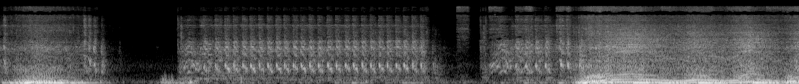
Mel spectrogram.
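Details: Honda CBX motorcycle's first start in at least 5 years, after charging the battery and using starter fluid: the starter cranks, the engine catches and dies, then fires again and runs with uneven, wavering revs. A hesitant start after long storage.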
